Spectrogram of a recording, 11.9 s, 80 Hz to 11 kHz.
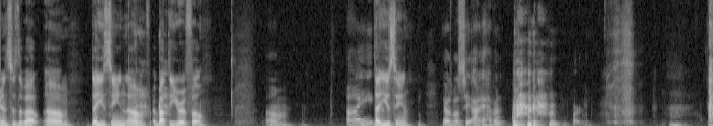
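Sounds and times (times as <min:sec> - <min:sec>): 
speech: 0:00.0 - 0:03.5, 0:04.4 - 0:04.9, 0:05.8 - 0:09.8
person coughing: 0:02.2 - 0:02.9, 0:08.6 - 0:09.3.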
